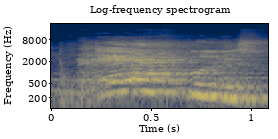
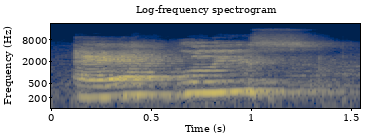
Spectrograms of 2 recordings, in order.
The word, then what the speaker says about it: Hércules: é próprio certo próprio Hércules tem um acento Olha aonde Não é ele é um proparoxítono a sílaba mais forte é a primeira antepenúltima Tá vendo como é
